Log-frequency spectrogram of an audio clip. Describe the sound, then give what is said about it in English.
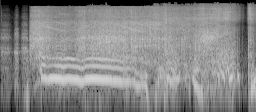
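A power drill is switched on and gives a loud, steady, whining motor hum. The hum then winds down and gives way to rough, noisy scraping sounds. “I just super glued my penis to a power drill. It should be dry now. I'm gonna turn it on.”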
